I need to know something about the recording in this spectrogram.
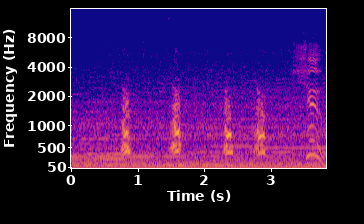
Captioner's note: barking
